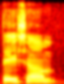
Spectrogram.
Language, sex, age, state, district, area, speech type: Sanskrit, female, 30-45, Karnataka, Shimoga, rural, spontaneous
